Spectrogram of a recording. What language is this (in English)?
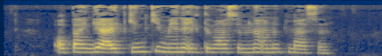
Uzbek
